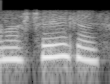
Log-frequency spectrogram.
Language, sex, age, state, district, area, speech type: Kashmiri, female, 30-45, Jammu and Kashmir, Budgam, rural, conversation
